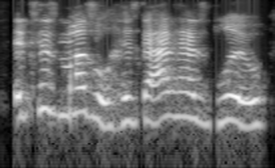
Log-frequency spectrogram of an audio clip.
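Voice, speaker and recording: Young woman streamer, bright high voice, chatty and giggly, muffled dry mic. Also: no room sound. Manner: chatty, giggly, quick asides. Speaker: live streamer and artist. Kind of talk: casual live-stream chat.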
